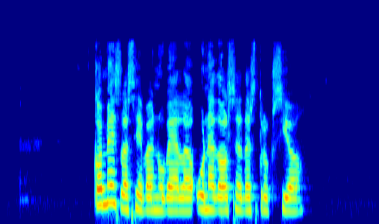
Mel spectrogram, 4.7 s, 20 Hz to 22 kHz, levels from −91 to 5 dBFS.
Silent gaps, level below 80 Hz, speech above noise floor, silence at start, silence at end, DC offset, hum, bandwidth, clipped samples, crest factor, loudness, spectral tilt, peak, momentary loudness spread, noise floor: none; -78 dBFS; 60 dB; 1.2 s; 0.95 s; under 0.1%; none; 11.5 kHz; under 0.1%; 20 dB; -27 LUFS; -5 dB/octave; -10 dBFS; 8 LU; -87 dBFS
